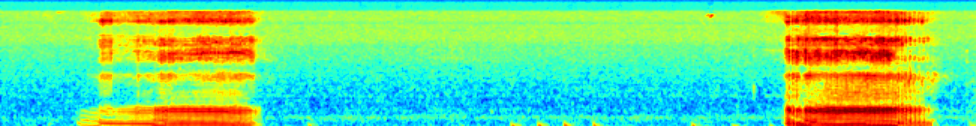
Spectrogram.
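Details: Lazy pug sleeping with one eye open gives two long, buzzing snores about five seconds apart, with soft clicks and snuffles between: dog snoring.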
